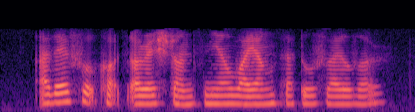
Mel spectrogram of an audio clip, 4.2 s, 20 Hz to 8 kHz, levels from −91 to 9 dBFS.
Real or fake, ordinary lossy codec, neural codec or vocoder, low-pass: real; AAC, 16 kbps; none; 7.2 kHz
